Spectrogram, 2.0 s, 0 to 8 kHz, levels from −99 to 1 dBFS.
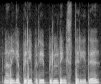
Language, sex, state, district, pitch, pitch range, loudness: Tamil, female, Tamil Nadu, Nilgiris, 180 Hz, 170-190 Hz, -17 LUFS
